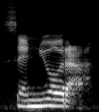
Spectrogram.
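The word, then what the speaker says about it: señora: like a native speaker you would say senora like it's a soft d senora so listen to the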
